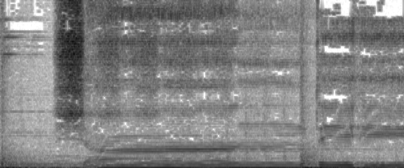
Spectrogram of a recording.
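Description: A single voice chants a long, drawn-out 'Om' held on one note. It enters about a second in, and just after three seconds it shifts to a slightly different note with a duller, humming tone. Under it runs a low, pulsing musical drone.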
